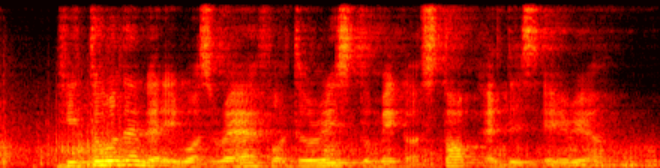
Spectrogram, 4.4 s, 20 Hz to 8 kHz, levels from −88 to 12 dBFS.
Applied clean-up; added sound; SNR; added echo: none; Thunder; 9 dB; reverberation time 0.9 s.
